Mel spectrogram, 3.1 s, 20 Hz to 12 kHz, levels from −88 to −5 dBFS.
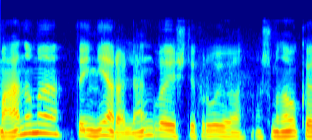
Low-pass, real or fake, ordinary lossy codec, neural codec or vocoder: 7.2 kHz; real; AAC, 64 kbps; none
